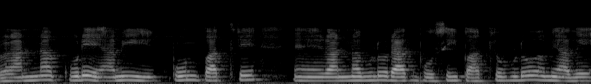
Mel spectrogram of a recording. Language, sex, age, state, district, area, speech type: Bengali, female, 60+, West Bengal, Purba Medinipur, rural, spontaneous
